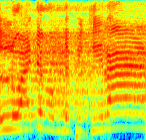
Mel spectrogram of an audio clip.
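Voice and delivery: high, loud indignant retort; sudden loud, high outburst of scolding; scolding shout. Acted. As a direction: shout it back at the complainer. Mock scolding of stingy complainers.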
